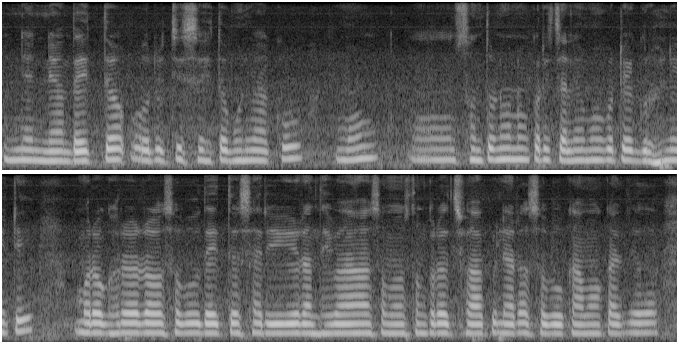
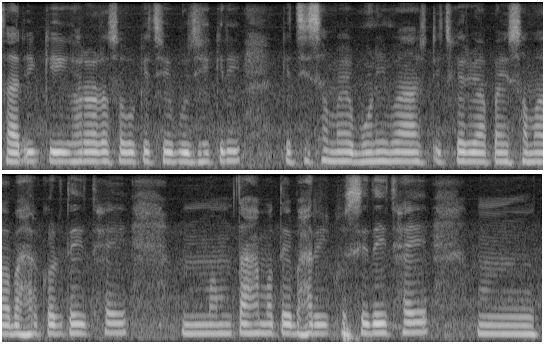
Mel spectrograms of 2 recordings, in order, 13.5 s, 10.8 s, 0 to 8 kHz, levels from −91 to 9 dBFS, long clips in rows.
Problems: none marked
